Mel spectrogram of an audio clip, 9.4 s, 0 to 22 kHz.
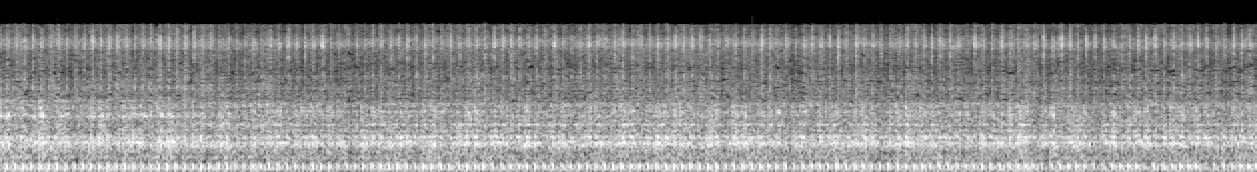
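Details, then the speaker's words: Kymco 150 scooter after replacing a broken bearing and fitting a new camshaft idles steadily with an even, quick beat, no scraping or grinding, then shuts off; normal idle. "ayun na nga nadali natin yan yan ang original tunig niya wala na wala na yung mga kumakaskas dahil sa bearing na basag niya"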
